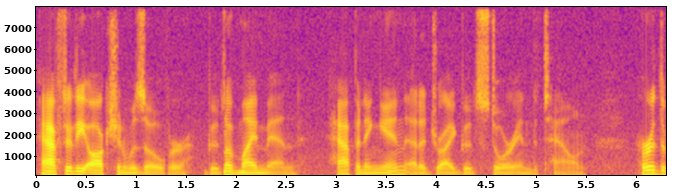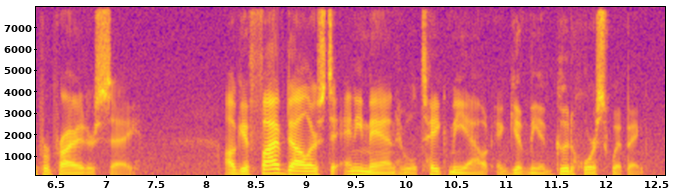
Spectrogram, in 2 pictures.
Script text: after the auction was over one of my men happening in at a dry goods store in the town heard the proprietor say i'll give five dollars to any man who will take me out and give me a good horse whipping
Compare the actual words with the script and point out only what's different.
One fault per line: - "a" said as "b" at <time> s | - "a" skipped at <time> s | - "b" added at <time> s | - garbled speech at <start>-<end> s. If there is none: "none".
- "one" said as "goods" at 1.7 s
